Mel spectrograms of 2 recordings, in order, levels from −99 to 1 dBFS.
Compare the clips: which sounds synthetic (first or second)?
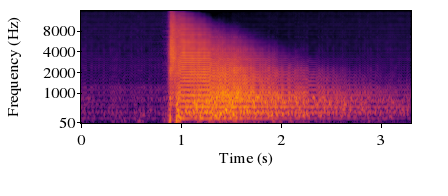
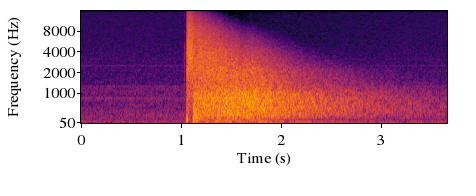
first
